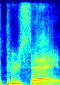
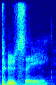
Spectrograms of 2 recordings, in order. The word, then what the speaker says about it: Poussey: The accent is on the E, so it's Poussey, not Pussy.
